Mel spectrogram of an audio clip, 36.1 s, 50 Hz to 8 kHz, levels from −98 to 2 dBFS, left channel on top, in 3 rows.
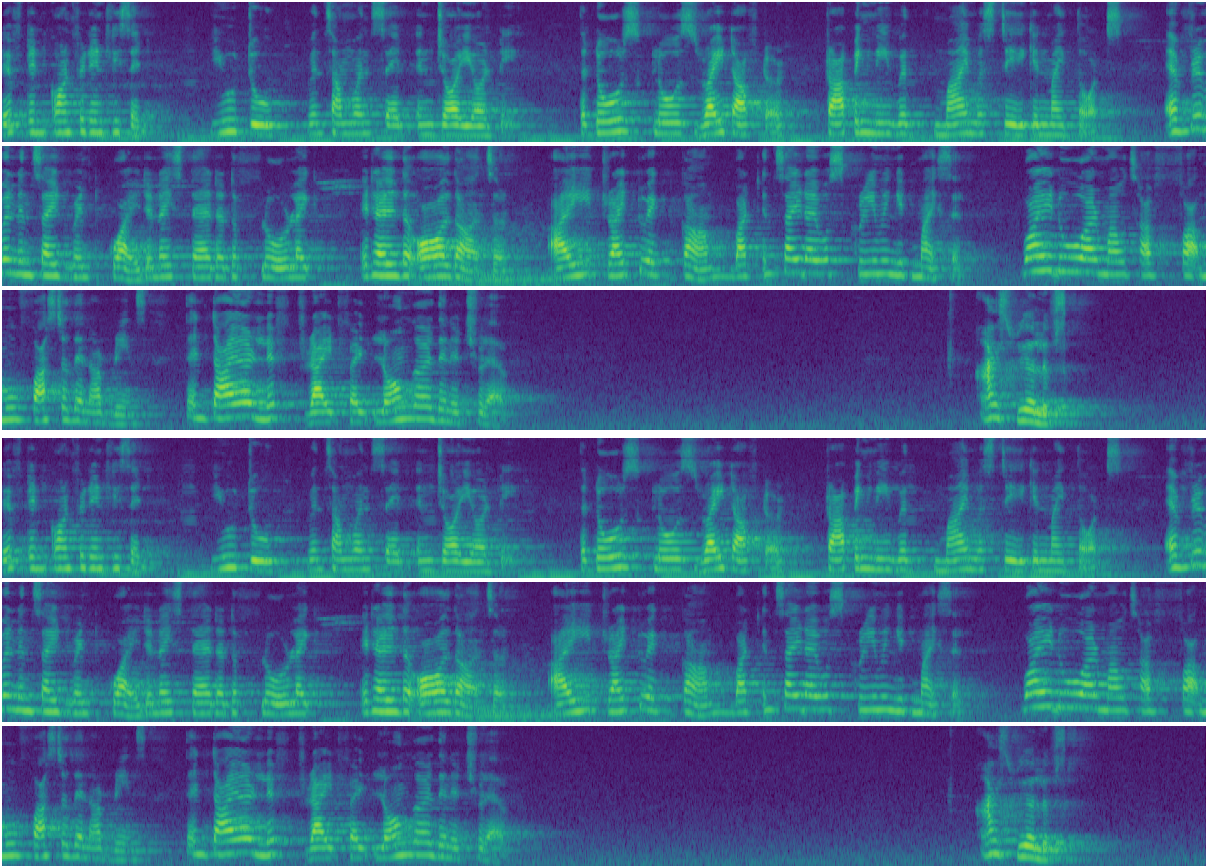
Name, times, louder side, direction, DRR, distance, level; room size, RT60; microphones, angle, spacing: voice 1, 0.0-1.5 2.1-2.7 3.1-5.1 5.8-7.8 8.2-11.2 11.6-15.1 15.6-21.7 22.2-23.6 23.8-25.5 25.9-29.1, left 2 dB, 25° left, 12 dB, 0.9 m, -25 dB
Bass guitar, 1.8-11.2, right 1 dB, 65° right, 1.8 m, -44 dB
voice 2, 33.8-34.7, left 1 dB, 55° left, 8 dB, 1.2 m, -23 dB
26.5 x 20.5 x 8.4 m, 1.2 s
head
